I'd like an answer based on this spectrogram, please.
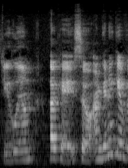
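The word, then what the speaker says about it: Bdellium: It starts with a B, but it's pronounced Delium.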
